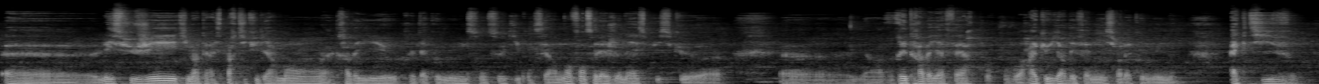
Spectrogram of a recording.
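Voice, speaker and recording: Against noticeable background noise, a man with a very deep, low pitch talks at a moderate pace with fairly even intonation. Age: 30s. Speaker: municipal election candidate. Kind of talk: candidate self-presentation. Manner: halting, many hesitations.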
